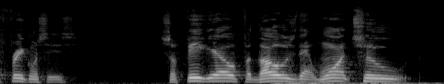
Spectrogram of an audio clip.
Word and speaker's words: solfeggio: on your phone, you can program these certain Sophigio frequencies to do what they're supposed to do and tune your body into the healing that you need to continue to grow. So once again, the Sophigio frequencies, Sophigio, for those that want to Google and learn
